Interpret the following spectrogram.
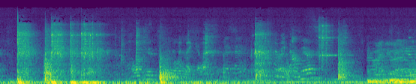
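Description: Barbell loaded with rubber bumper plates dropped from overhead onto a rubber gym floor: a heavy thud about half a second in, then two smaller bounces a half-second apart. Further single thuds follow later, over people talking.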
